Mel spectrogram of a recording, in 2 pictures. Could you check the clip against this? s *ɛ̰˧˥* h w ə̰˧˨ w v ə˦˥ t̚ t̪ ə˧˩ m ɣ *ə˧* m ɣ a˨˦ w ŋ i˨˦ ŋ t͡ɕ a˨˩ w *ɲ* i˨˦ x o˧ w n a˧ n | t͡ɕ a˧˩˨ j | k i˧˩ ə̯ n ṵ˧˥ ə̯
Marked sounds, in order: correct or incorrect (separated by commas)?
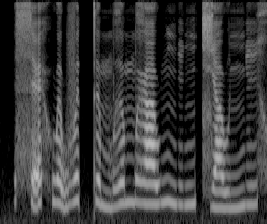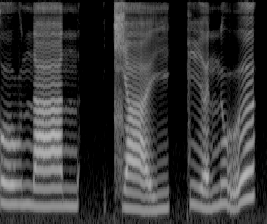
correct, correct, correct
